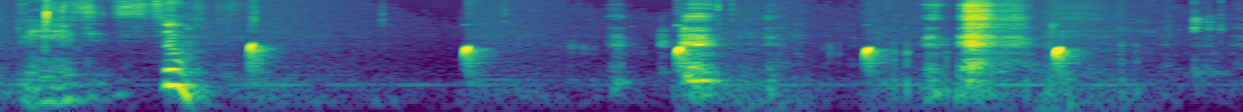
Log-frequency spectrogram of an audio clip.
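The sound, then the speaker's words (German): A voice imitates dripping water with a series of short, hollow mouth plops, about six of them spaced unevenly, clear, with soft breathy noises between drops. “Es gibt Leute, die werden so meditativ entspannt, wenn sie Wassertropfen hören.”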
